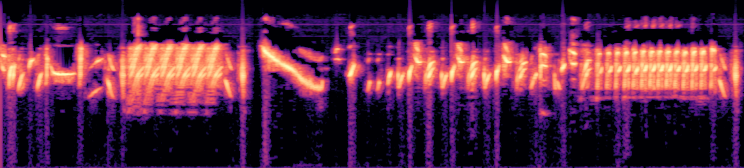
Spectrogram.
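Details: European goldfinch sings a lively high medley of twittering notes, buzzy rattling trills and a clear downward-slurred whistle, phrases flowing without pause.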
